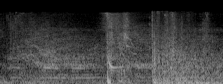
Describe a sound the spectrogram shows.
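A gunshot cracks nearby.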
